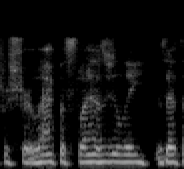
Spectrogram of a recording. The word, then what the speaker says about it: lapis lazuli: that's made from i don't know how it's pronounced for sure lapis lazuli is that's how it's pronounced yeah yeah so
